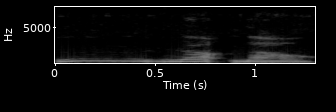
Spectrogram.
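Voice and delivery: hushed, very soft, gentle, kind, sweet. Showing how to say no without attitude, saying no nicely. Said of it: "it's saying no nicely".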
